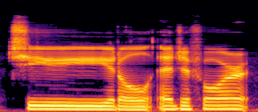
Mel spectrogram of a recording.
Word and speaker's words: Chiwetel Ejiofor: I've got the whole, like, pronunciation of it. Chiwetel Ejiofor.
